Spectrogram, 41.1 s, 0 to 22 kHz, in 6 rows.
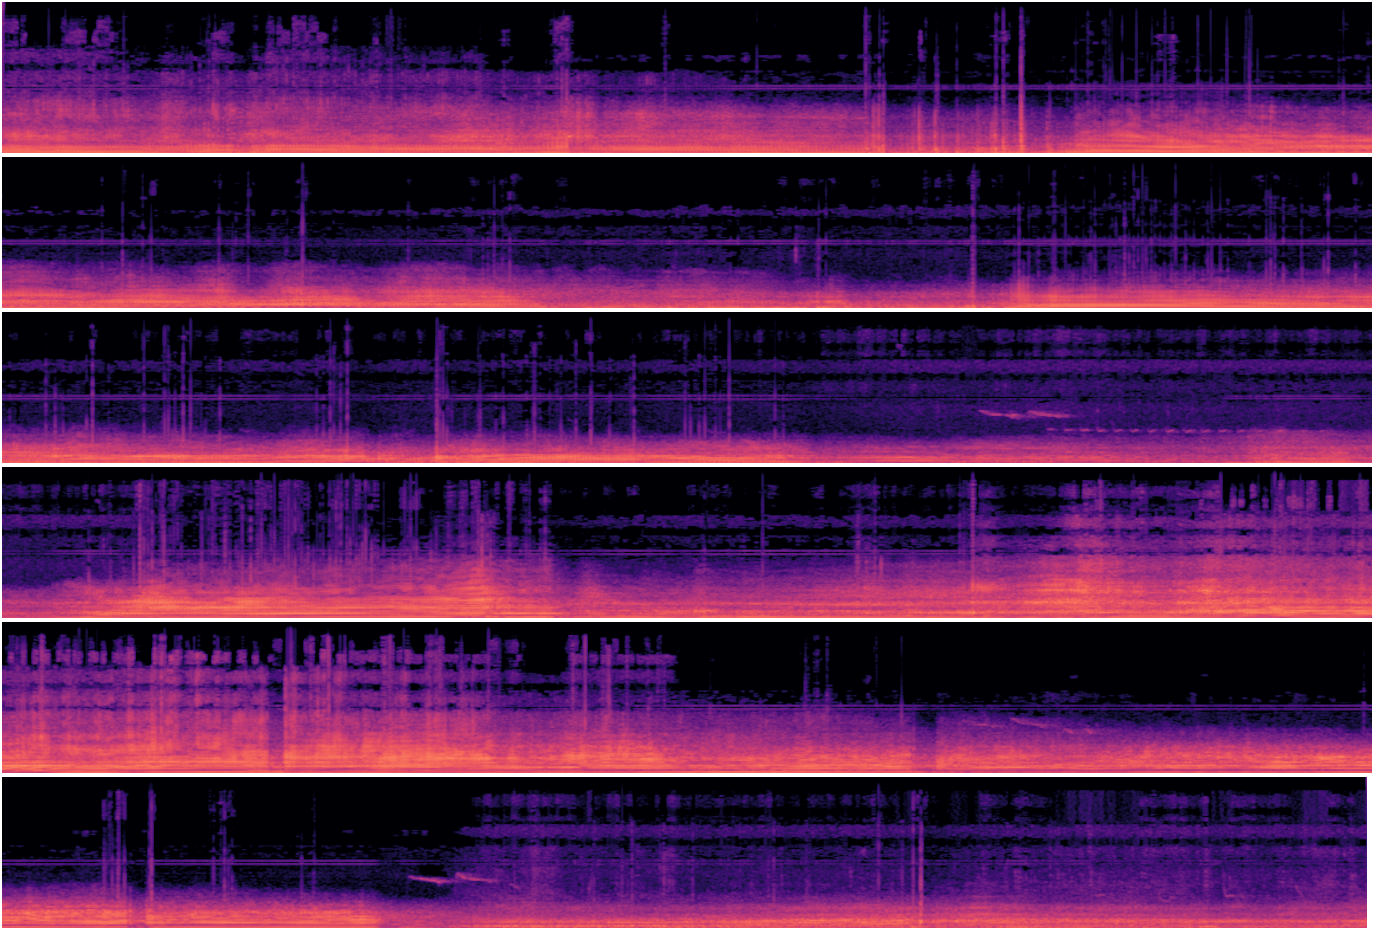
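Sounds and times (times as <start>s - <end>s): race car engine accelerating: 0.0s - 41.0s.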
